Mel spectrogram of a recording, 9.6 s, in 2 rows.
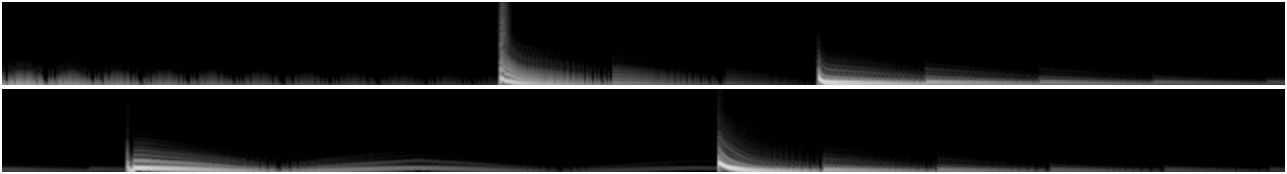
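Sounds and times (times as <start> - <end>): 
Jomox Airbase990 drum machine: 1.9 - 2.4, 3.1 - 4.0, 7.5 - 8.8.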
